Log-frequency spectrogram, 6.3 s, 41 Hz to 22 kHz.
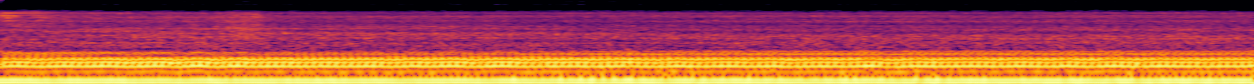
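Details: Yamaha YZF-R6 after engine repair and timing (cam chain) setup: steady, even four-cylinder engine holding a constant high idle with no chain rattle or clatter; runs cleanly.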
